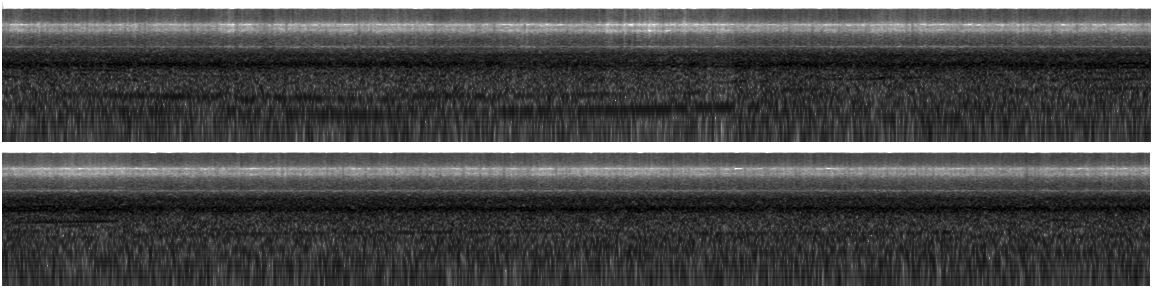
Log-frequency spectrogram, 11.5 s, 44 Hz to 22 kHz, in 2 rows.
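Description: Wolf GB08 Honda sports prototype at speed, heard from its onboard camera: a loud steady rush of wind and road noise over the engine, whose pitch rises as the car accelerates down the straight, with a break about three and a half seconds in like an upshift.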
